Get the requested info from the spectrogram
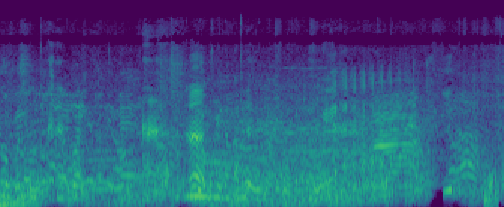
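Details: Cattle unloaded from a truck, one calling with a wavering moo that rises and falls while several people talk and shout around it.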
